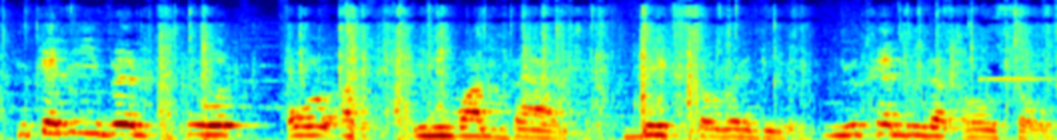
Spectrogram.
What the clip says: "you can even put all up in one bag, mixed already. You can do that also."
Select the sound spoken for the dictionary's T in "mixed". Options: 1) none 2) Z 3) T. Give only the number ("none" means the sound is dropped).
1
